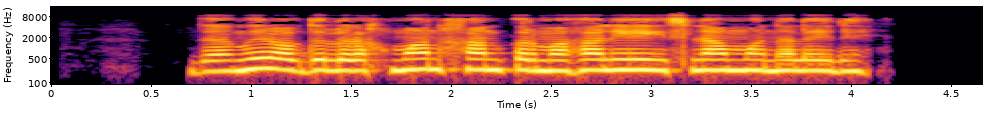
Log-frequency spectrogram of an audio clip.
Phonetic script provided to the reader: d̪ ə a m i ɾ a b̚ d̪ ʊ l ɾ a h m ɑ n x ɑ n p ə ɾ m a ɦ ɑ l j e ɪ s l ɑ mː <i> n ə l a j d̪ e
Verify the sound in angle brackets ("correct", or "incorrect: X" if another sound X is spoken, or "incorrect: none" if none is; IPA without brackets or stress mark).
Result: incorrect: a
